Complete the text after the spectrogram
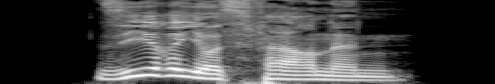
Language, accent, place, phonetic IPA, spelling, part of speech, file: German, Germany, Berlin, [ˈziːʁiʊsˌfɛʁnən], siriusfernen, adjective, De-siriusfernen.ogg
- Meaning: inflection of siriusfern: 1. strong genitive masculine/neuter singular 2. weak/mixed genitive/dative all-gender singular 3. strong/weak/mixed accusative masculine singular 4. strong dative plural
